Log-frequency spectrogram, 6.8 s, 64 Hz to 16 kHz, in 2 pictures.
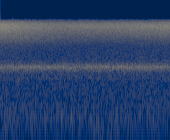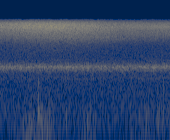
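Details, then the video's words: Brood XIX chorus of Magicicada tredecassini with M. tredecim behind, recorded at Tyler Bend near Marshall, Arkansas, May 30, 2011; a continuous shimmering hiss rising and falling gently in loudness above a steady lower hum. "Periodical cicada "cassini" chorus"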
